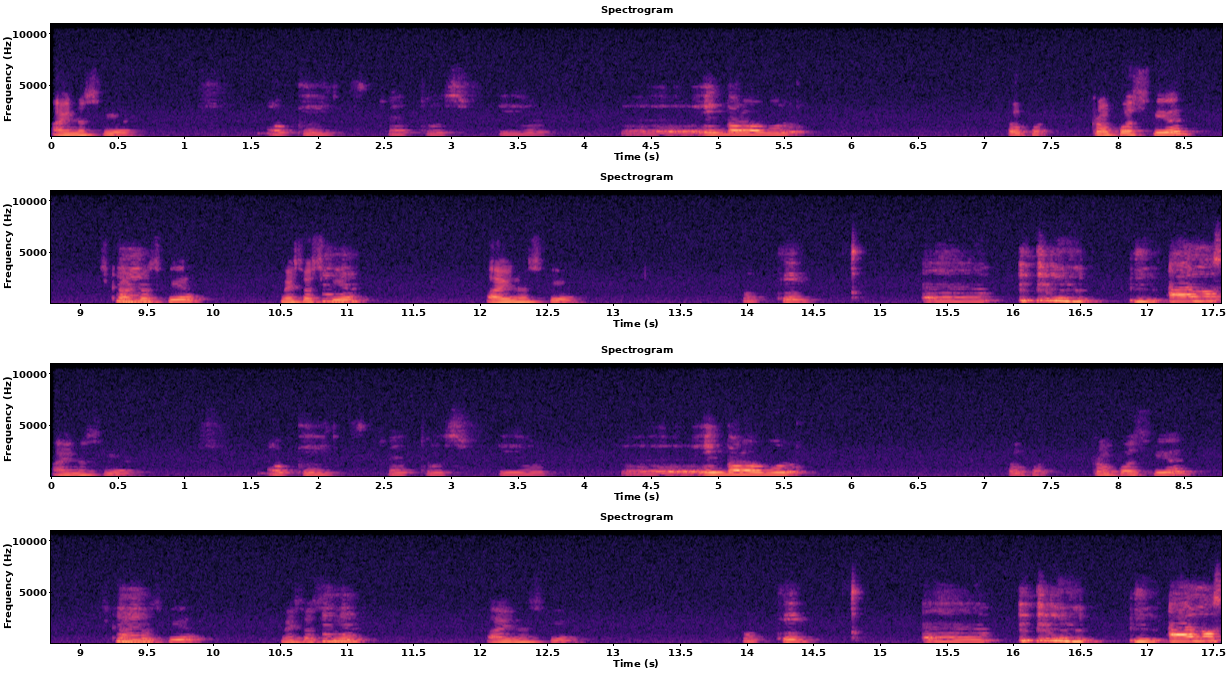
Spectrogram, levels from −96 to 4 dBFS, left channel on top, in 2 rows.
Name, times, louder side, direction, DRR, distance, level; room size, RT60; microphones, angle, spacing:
voice 1, 0.0-0.6 7.2-7.5 7.8-8.5 9.3-9.9 10.5-11.1 12.0-12.7, left 5 dB, 75° left, 0.4 m, -28 dB
voice 2, 1.6-2.1 2.5-3.1 3.4-3.7 4.3-5.6 9.3-9.5 10.8-11.1 14.0-14.5 15.3-17.5, right 3 dB, 5° right, 1.0 m, -27 dB
3.1 x 2.3 x 2.6 m
head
